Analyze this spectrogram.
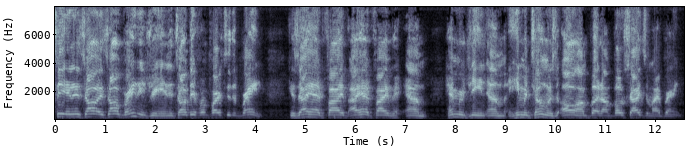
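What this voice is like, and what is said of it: Slurred, dysarthric speech. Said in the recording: “my voice is dysarthria. So I guess I'm drunk forever.”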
